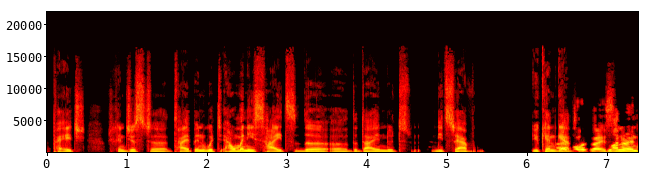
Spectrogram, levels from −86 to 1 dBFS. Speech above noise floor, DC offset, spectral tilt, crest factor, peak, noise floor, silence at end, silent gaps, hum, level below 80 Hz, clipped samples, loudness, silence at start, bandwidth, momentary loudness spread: over 62 dB; under 0.1%; -5 dB/octave; 18 dB; -10 dBFS; under -90 dBFS; 0 s; none; none; -58 dBFS; under 0.1%; -28 LUFS; 0.1 s; 16.5 kHz; 12 LU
